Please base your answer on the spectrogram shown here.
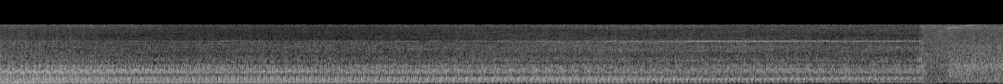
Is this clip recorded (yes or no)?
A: no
